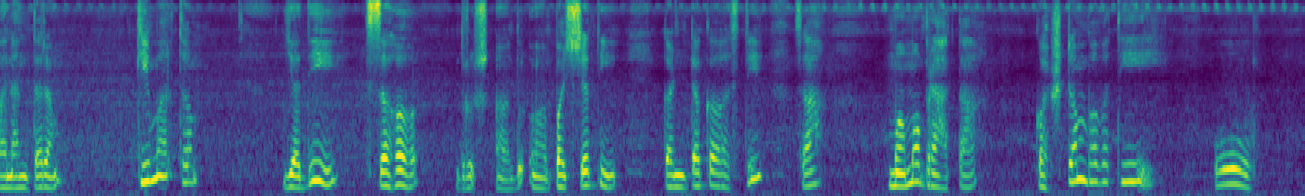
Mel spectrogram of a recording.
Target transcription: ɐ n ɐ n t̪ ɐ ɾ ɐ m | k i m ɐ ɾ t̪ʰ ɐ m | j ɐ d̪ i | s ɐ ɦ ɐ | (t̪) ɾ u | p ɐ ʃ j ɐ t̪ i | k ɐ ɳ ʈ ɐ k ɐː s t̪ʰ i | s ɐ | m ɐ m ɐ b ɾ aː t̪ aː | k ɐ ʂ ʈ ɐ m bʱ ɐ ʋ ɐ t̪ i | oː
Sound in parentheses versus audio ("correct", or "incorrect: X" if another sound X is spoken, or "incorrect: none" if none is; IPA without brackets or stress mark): incorrect: d̪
